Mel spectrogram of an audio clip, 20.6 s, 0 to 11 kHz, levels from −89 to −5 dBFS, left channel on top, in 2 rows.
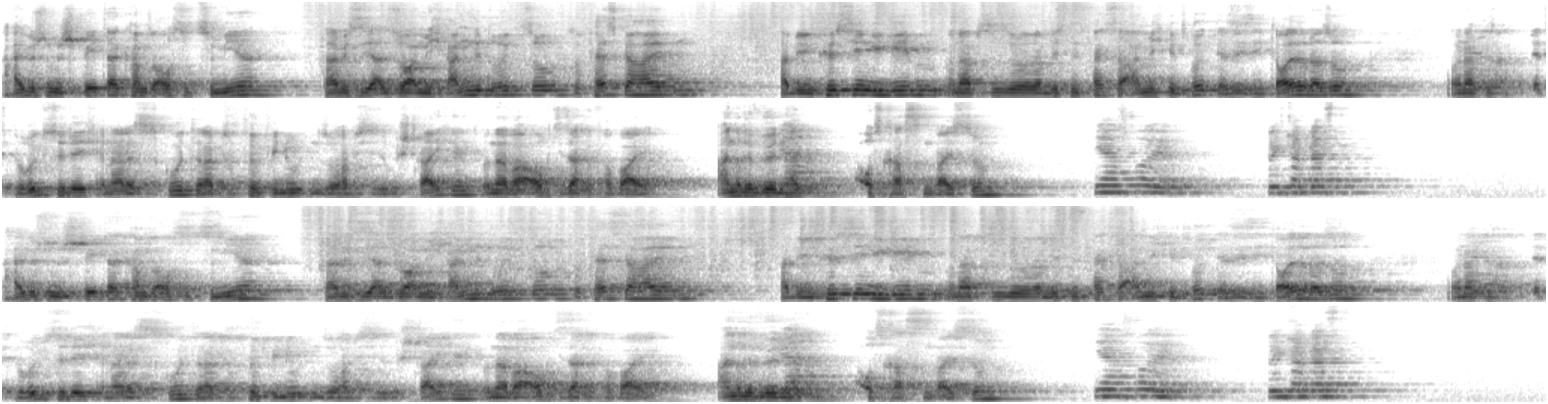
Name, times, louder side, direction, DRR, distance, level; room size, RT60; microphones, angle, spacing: voice 1, 0.0-1.8 2.1-4.7 5.2-9.1 9.7-10.0 10.3-14.7 15.1-15.7 16.0-17.0, left 3 dB, 60° left, 7 dB, 0.6 m, -28 dB
sound 1, 2.0-7.5, right 3 dB, 50° right, 4.1 m, -57 dB
voice 2, 17.6-18.1 18.7-19.2, right 1 dB, 35° left, -2 dB, 2.7 m, -37 dB
14.5 x 6.6 x 6.4 m, 0.97 s
head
